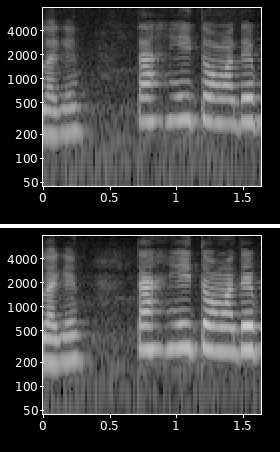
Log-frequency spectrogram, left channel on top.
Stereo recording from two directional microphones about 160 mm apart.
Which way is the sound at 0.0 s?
25° right (ahead or behind).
